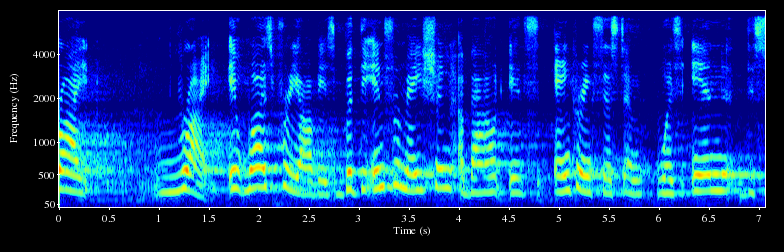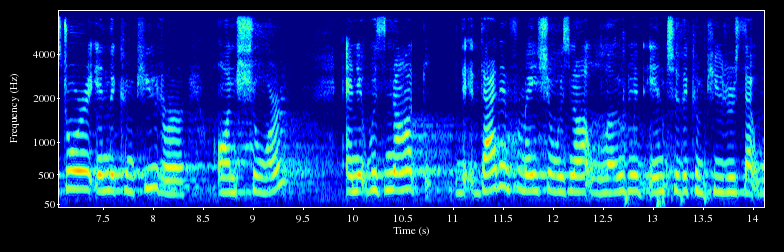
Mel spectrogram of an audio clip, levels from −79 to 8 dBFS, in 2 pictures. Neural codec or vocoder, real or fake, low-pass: vocoder, 44.1 kHz, 128 mel bands, Pupu-Vocoder; fake; 7.2 kHz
